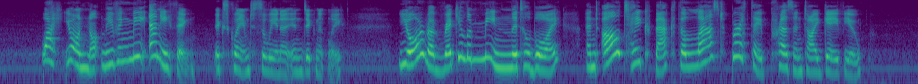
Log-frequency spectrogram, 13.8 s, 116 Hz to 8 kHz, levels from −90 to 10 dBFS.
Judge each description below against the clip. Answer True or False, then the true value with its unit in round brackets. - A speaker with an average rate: False (115 wpm)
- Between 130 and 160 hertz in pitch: False (280 Hz)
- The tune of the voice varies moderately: False (8.5 semitones)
